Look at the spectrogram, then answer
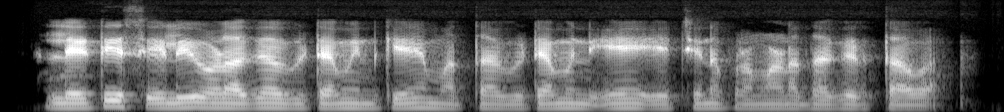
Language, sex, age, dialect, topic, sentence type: Kannada, male, 41-45, Dharwad Kannada, agriculture, statement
